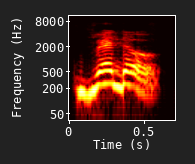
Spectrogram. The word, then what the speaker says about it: weather: पहला जो आपका वर्ड दिया है वो है वेदर, WEATHER। वेदर यानी मौसम। यहाँ पर जो आर है वो साइलेंट है, बोलते समय हमें आर पर जोर नहीं देना है।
